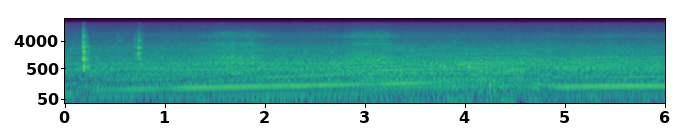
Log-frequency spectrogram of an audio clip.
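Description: Car engine running with a steady low hum, slightly rising in pitch over the first two seconds, preceded by two sharp clicks in the first second, with the faint hiss of traffic passing.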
